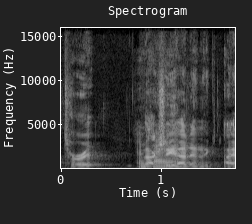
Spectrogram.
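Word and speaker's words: Tyrwhitt: who Charles his Charles turt is actually pronounced turret I've actually had in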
